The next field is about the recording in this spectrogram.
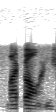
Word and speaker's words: Margolin: Margolin.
